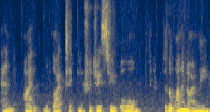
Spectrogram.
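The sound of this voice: A woman speaks at medium pitch and a moderate pace with ordinary pitch variation. Her voice has a husky, rough edge and a slightly mellow tone.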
